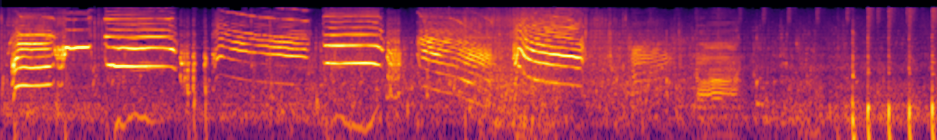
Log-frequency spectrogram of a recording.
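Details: A killer whale off Vancouver Island, rubbing its back on pebbles, gives a run of squeaky, squealing calls that rise and bend in pitch, strange sounds never repeated in the same form.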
